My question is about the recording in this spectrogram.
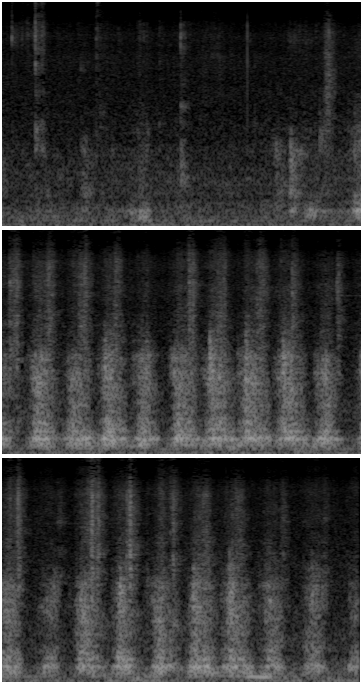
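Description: A homemade generator made from a fridge compressor's motor housing being cranked by hand. The crank and wooden frame knock in a fast, even rhythm of about three strokes a second, starting about three seconds in.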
